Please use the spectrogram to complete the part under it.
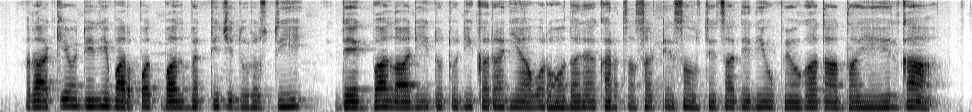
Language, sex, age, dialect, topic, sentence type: Marathi, male, 25-30, Standard Marathi, banking, question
